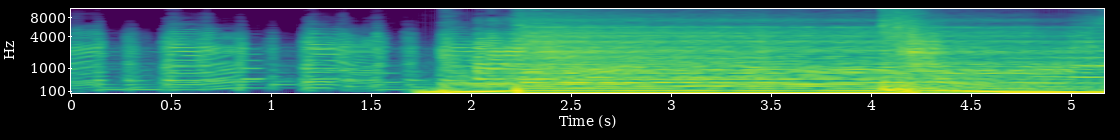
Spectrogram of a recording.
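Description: A music track begins with a sparse, choppy melodic phrase, then loud distorted guitar chords and a driving low end kick in and sustain at full volume; no talking.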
